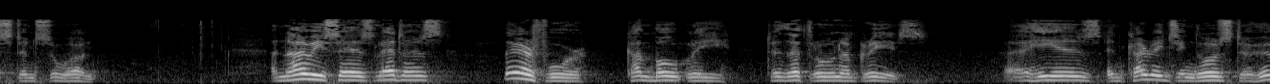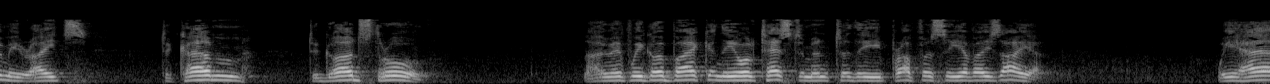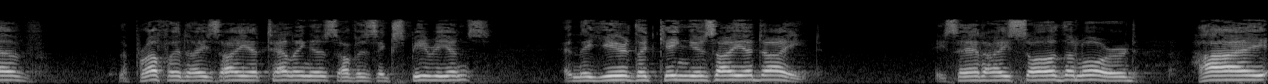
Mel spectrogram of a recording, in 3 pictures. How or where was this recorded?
large echoing room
